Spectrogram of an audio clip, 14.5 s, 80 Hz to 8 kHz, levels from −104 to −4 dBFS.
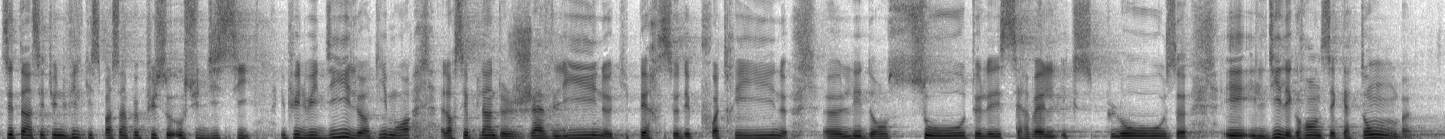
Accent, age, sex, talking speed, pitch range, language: French, 40-59, female, 190 wpm, 140-170 Hz, French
